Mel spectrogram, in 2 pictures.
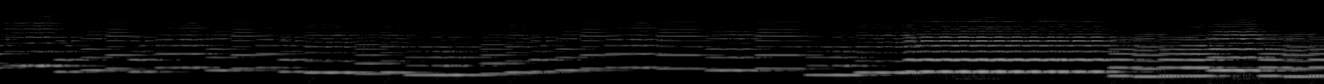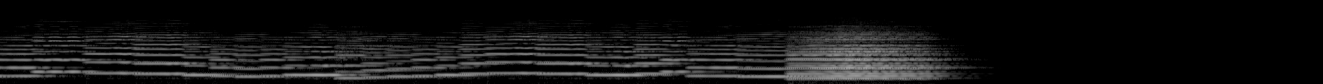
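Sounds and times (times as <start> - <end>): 
violin playing a minuet: 0.0 - 22.9.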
